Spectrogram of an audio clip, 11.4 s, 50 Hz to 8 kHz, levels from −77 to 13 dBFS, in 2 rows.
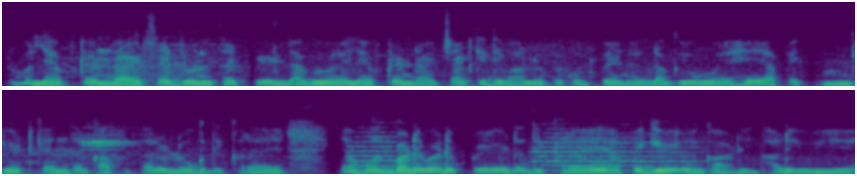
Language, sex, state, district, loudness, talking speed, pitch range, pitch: Hindi, female, Bihar, Gaya, -16 LUFS, 240 wpm, 245-265 Hz, 255 Hz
